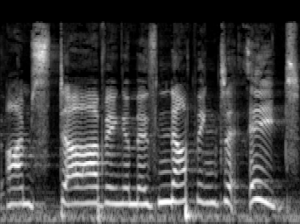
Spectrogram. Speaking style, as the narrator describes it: teenager says

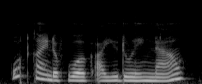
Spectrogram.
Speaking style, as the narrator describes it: he asked

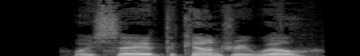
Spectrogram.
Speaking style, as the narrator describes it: he said

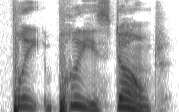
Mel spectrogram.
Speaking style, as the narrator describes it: begged

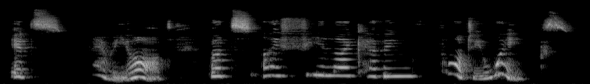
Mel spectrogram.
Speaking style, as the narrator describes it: murmurs

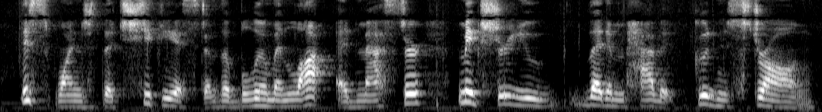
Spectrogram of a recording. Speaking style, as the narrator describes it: Pratchett's dreadful high-pitched voice behind me screeching

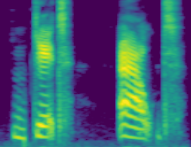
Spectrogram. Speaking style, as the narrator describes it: he growls

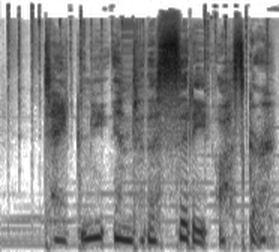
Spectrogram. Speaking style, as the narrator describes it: spat it out and quickly whispered

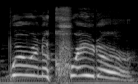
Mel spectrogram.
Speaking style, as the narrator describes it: Buzz cried

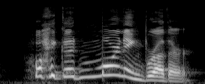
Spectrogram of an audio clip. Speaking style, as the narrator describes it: cried Cameron

